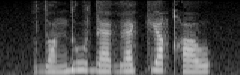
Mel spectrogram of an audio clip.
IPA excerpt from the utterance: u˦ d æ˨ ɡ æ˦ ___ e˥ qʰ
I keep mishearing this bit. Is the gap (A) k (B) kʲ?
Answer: B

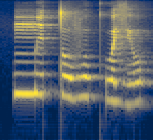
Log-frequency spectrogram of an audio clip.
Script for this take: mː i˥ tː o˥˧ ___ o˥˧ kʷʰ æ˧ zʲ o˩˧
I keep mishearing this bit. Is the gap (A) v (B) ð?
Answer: A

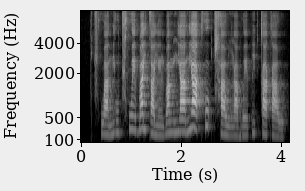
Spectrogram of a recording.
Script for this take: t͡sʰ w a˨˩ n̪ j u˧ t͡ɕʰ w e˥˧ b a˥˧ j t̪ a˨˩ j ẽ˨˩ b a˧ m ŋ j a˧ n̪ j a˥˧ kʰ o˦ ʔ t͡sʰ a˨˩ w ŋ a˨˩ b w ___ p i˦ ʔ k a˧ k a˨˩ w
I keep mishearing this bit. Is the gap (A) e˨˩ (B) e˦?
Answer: A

